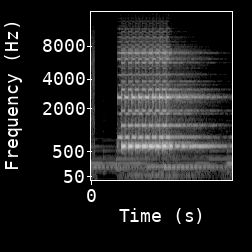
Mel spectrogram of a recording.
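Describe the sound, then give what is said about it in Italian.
A home landline telephone rings loudly at night, one sustained shrill bell burst lasting about a second before trailing into a fainter ringing tone over a low hum. “Il telefono di casa suonava incessantemente.”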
